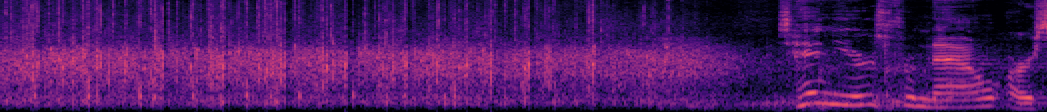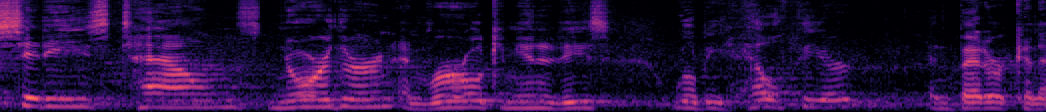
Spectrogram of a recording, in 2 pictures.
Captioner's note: applause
